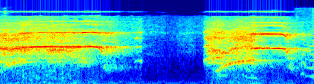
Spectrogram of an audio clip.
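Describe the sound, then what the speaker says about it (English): Two loud, sustained high screams are dubbed into a vampire movie scene. Each cry lasts about a second, with a short silent gap between them. "screams are being dubbed into the scene"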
